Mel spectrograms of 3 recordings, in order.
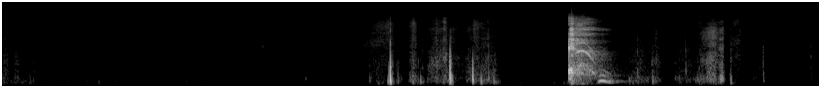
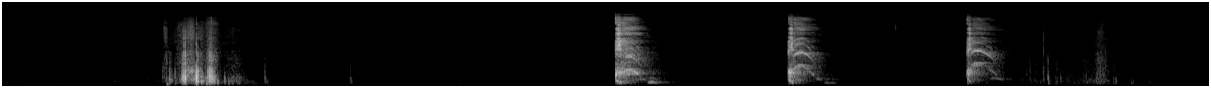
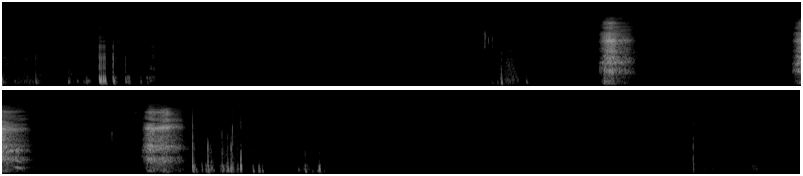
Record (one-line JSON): {"cough_length": "8.2 s", "cough_amplitude": 29203, "cough_signal_mean_std_ratio": 0.19, "three_cough_length": "12.1 s", "three_cough_amplitude": 29196, "three_cough_signal_mean_std_ratio": 0.2, "exhalation_length": "16.0 s", "exhalation_amplitude": 9306, "exhalation_signal_mean_std_ratio": 0.21, "survey_phase": "alpha (2021-03-01 to 2021-08-12)", "age": "65+", "gender": "Female", "wearing_mask": "No", "symptom_none": true, "smoker_status": "Never smoked", "respiratory_condition_asthma": false, "respiratory_condition_other": false, "recruitment_source": "REACT", "submission_delay": "9 days", "covid_test_result": "Negative", "covid_test_method": "RT-qPCR"}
